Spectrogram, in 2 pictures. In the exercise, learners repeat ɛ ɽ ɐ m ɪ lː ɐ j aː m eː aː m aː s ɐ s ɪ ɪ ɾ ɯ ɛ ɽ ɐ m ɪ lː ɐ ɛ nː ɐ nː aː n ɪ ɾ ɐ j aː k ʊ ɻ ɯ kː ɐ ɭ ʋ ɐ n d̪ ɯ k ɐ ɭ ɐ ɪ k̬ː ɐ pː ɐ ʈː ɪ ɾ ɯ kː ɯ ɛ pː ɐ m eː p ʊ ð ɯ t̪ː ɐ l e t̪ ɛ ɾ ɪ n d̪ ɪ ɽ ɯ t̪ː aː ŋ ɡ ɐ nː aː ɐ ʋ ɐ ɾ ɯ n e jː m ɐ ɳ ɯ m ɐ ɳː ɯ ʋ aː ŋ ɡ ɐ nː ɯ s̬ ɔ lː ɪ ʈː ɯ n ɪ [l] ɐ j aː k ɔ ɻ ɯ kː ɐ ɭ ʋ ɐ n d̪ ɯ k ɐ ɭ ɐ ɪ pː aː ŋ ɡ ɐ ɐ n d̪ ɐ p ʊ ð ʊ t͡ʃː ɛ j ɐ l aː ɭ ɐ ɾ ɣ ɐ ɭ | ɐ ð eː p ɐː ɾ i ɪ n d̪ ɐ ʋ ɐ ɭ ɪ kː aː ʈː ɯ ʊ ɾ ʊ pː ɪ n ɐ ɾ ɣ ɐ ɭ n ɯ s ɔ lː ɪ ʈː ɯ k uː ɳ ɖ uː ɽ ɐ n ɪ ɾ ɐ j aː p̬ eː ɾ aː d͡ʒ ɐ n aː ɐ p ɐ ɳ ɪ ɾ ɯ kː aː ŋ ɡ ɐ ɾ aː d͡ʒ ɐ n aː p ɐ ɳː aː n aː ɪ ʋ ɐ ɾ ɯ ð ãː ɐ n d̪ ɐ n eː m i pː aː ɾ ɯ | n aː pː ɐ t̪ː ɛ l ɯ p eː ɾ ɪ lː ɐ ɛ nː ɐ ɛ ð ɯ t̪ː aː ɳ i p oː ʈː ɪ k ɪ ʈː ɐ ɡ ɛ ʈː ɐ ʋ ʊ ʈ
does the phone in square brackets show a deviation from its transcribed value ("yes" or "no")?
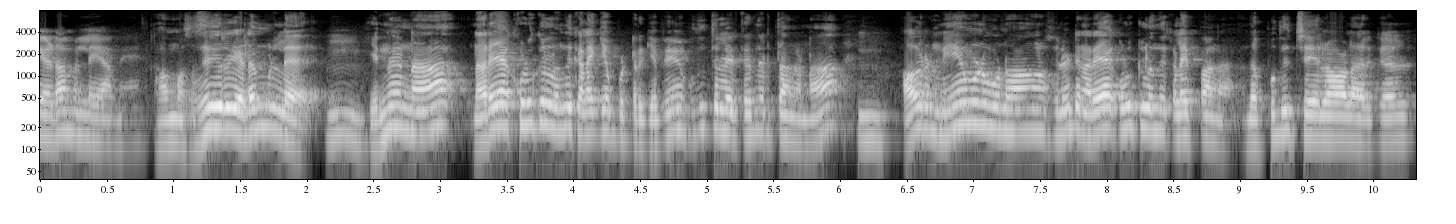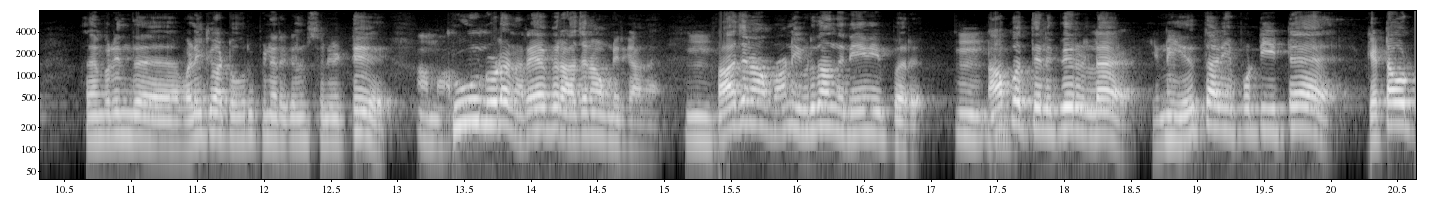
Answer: yes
